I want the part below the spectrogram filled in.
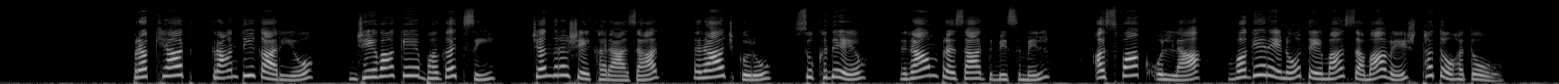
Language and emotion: Gujarati, neutral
